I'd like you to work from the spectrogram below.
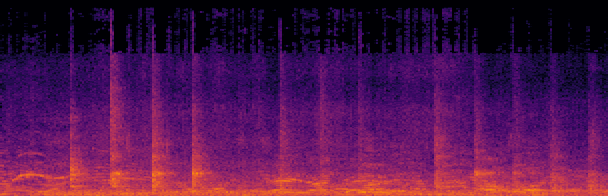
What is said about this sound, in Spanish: Sería muy bueno que ustedes escucharan los sonidos del el mercado popular de Basurto.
